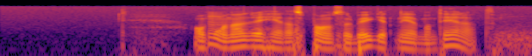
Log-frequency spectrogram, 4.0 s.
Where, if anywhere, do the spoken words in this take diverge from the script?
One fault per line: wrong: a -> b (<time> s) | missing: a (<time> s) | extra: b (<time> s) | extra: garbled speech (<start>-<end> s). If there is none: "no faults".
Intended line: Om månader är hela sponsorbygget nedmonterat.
no faults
